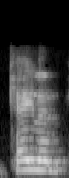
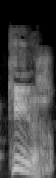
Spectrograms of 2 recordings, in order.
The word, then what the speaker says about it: Kalen: that is young man Kalen Farouk. Did I say it right? Keelan. Yeah, right.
